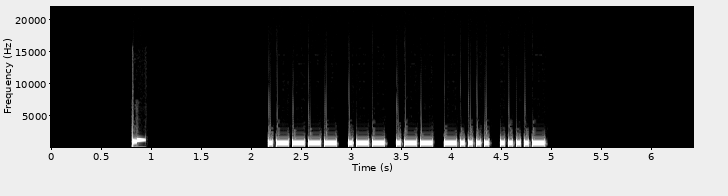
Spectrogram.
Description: Morse code, heard as a keyed tone, about 30 wpm, 700 Hz. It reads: 1WW64
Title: Five Challenging Letter-Number Combinations 30wpm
